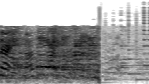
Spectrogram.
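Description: A woman speaking into a microphone with other voices behind her, cut off suddenly about one and a half seconds in; then much quieter music with steady low notes.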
